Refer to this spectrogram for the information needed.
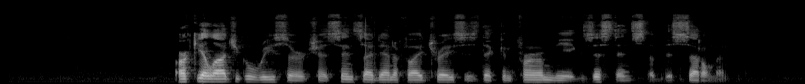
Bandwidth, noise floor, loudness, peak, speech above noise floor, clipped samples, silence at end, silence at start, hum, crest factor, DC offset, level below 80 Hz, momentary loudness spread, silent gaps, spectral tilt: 11.5 kHz; -71 dBFS; -30 LUFS; -8 dBFS; 41 dB; under 0.1%; 0.8 s; 1.75 s; none; 24 dB; under 0.1%; -80 dBFS; 13 LU; none; -3.5 dB/octave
